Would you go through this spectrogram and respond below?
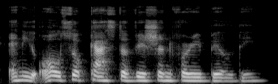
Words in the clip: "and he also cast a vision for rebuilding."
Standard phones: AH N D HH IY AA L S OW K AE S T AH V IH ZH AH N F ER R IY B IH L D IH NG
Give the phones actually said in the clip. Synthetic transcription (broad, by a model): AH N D HH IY AA L S OW K AE S T AH V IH SH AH N F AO R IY B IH L D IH NG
